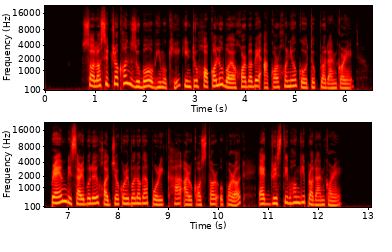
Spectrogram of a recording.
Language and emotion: Assamese, neutral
